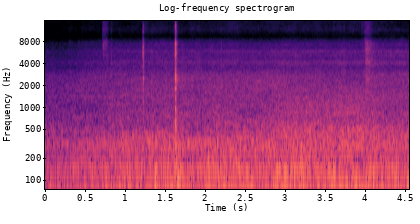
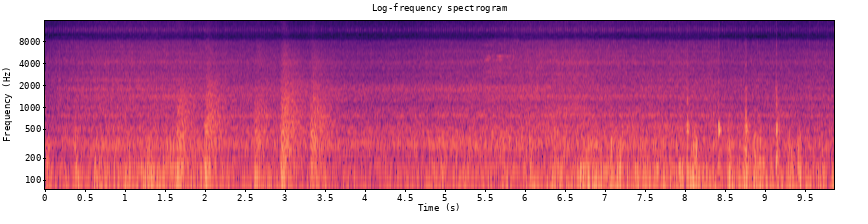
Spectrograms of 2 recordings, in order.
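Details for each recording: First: Toyota Camry Hybrid, driven over 200,000, code P030085 random multiple cylinder misfire: rough uneven idle with irregular low rumble and sharp ticks, blamed on a dirty injector; planned fix is injector cleaning and filter change. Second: Toyota Camry Hybrid, over 200,000 km, after P0300 misfire fixed by cleaning dirty injectors and replacing the fuel filter: petrol engine idles smoothly with a steady low hum, no misfire stumble, a few light clicks.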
